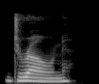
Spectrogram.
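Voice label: "drone bee", English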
